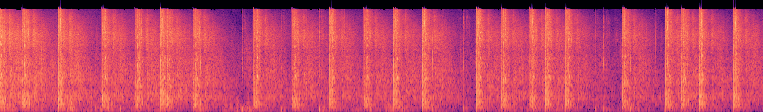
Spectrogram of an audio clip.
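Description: Firework barrage cake firing pink peony shells with mine and tail in quick succession: sharp reports about two a second, each fading quickly. The firing stops near the end.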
